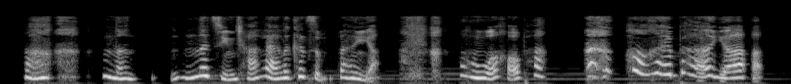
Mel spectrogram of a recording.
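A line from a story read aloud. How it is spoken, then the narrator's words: Crying, frightened. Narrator (Chinese): 张凯丽哭着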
